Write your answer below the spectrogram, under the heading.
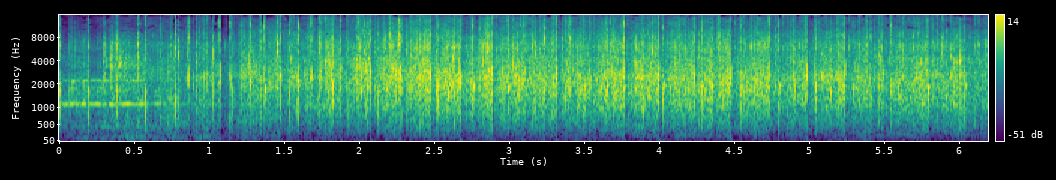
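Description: Audience applause, swelling over the first two seconds and then holding steady, as the last held note of the music dies away within the first second.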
